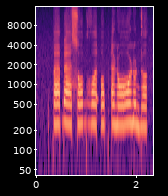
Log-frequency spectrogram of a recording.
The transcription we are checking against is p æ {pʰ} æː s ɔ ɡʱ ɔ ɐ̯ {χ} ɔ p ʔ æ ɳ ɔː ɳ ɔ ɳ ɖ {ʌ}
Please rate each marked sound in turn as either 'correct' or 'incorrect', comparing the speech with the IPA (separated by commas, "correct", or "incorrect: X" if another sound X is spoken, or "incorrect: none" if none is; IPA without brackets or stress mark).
incorrect: ɓ, incorrect: ʔ, correct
